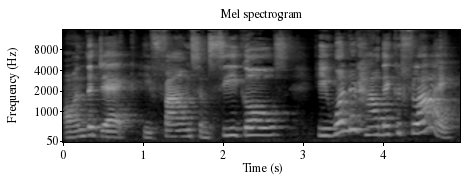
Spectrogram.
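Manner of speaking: ordinary delivery, nothing marked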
